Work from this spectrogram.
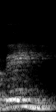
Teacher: Eu tenho um e funcionando como vogal e um I funcionando como semivogal mesmo que ele esteja representado pela letra M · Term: ditongo fonético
